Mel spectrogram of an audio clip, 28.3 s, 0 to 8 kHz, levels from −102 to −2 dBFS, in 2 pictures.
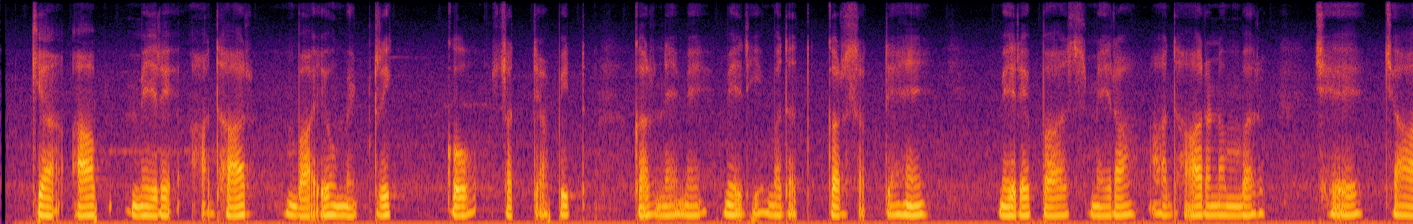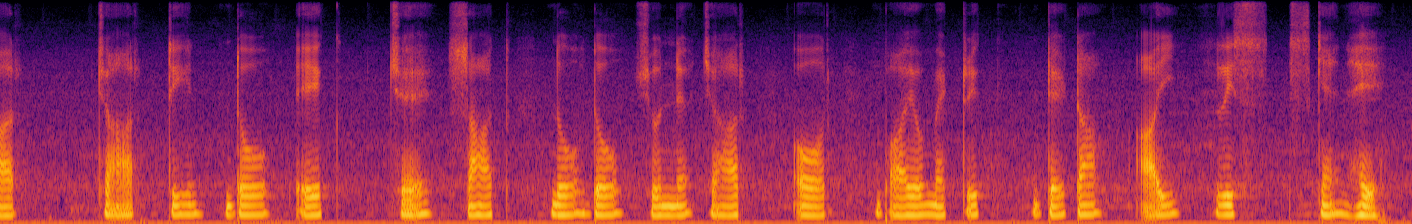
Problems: constant background noise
